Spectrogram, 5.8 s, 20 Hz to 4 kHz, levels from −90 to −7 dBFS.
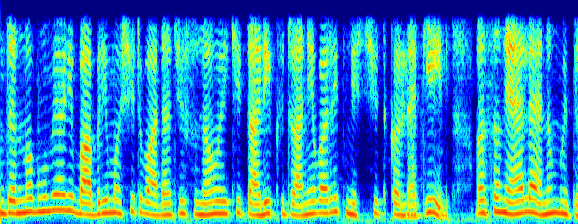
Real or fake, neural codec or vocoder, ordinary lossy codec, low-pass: fake; codec, 24 kHz, 0.9 kbps, WavTokenizer, medium speech release version 2; none; 3.6 kHz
